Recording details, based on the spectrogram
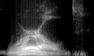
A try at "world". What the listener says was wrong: there you go that's better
